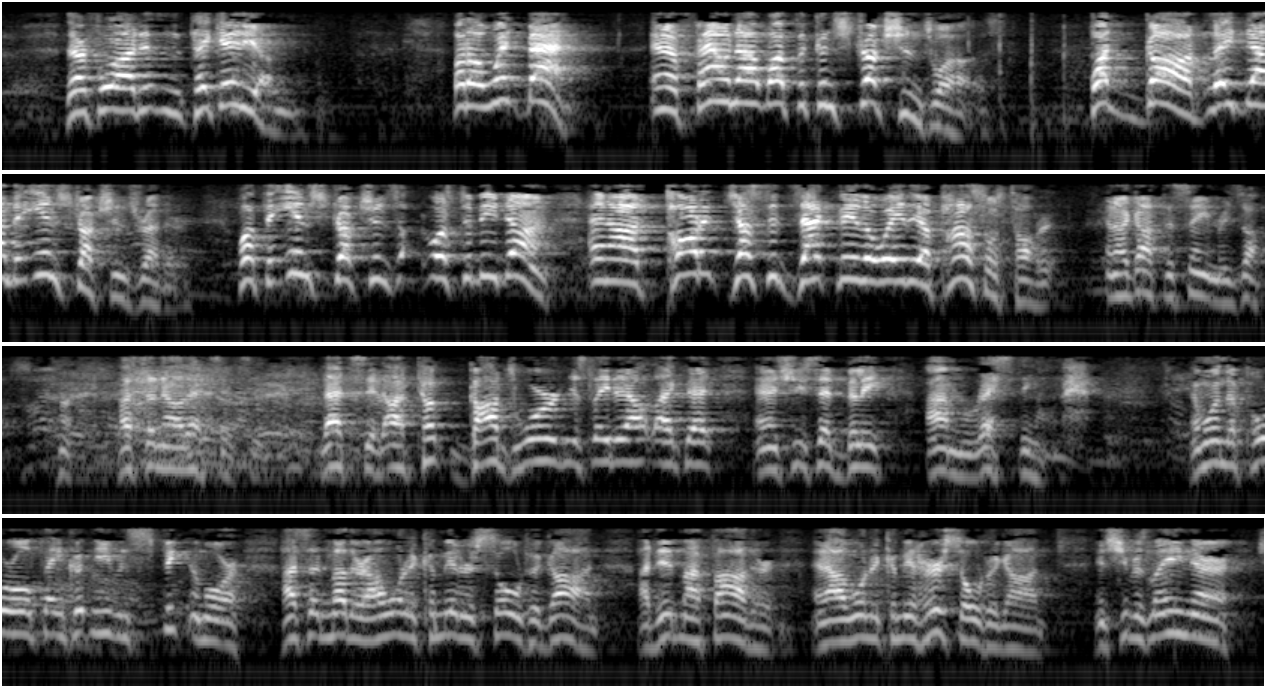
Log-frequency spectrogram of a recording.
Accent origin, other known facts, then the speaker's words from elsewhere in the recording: Ireland; I said, first, being Irish, I thought I'd go down to the Irish church.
